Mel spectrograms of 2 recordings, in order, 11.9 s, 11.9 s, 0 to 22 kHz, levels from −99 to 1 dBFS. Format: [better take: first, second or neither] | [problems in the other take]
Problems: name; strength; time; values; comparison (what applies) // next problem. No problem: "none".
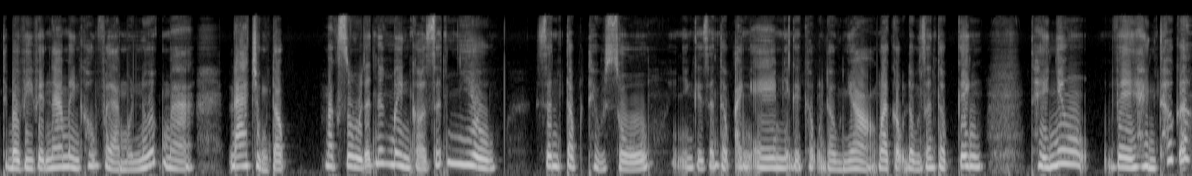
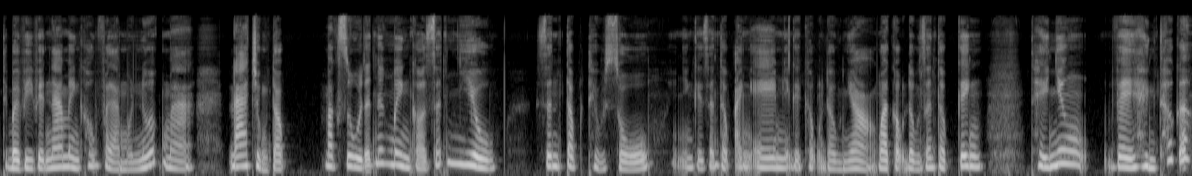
second | distortion; slight; 10 dB below the speech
